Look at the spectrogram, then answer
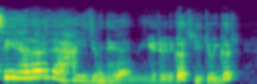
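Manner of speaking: eager, happy, high, animated, cheerful voice. Voicing a halfling who greets you as you come up the stairs: enthusiastic and happy. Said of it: "quite enthusiastic and happy".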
